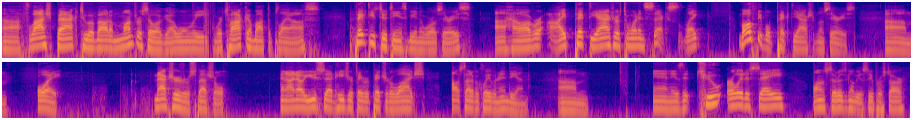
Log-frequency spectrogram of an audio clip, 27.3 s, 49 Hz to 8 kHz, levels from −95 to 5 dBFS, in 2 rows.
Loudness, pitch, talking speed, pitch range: -30 LUFS, 115 Hz, 185 wpm, 105-135 Hz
